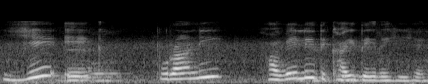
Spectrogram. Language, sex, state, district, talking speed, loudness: Hindi, female, Madhya Pradesh, Dhar, 110 wpm, -15 LUFS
